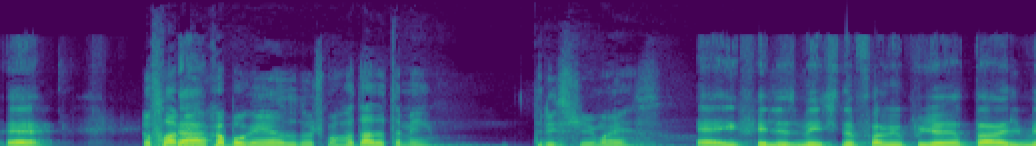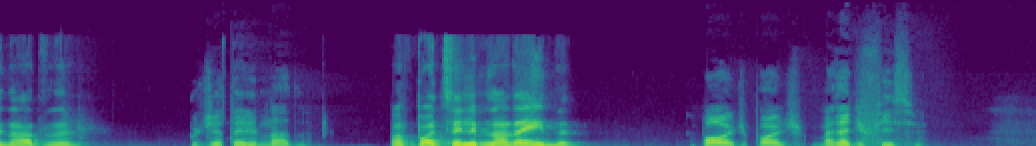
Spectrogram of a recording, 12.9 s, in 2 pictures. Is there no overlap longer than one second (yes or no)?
yes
